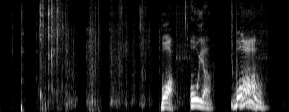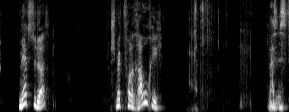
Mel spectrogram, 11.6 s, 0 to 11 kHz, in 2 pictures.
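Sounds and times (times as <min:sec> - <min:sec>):
thin brittle potato chips crunching: 0:00.3 - 0:03.8, 0:09.5 - 0:10.9
speech: 0:03.2 - 0:05.4, 0:06.2 - 0:06.9, 0:08.0 - 0:09.1, 0:11.2 - 0:11.5.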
